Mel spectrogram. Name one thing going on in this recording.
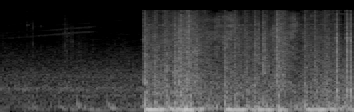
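Gunshots crack loudly in rapid bursts.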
